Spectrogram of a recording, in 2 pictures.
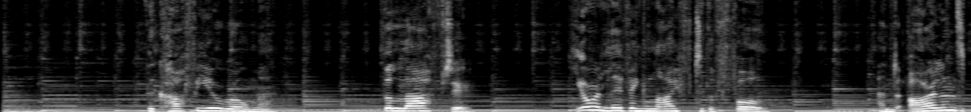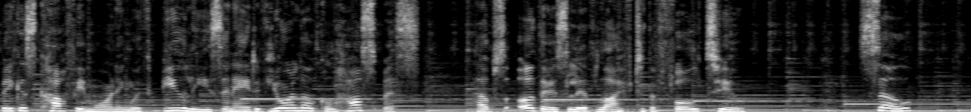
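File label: English, Advert Irish; GoLocalise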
